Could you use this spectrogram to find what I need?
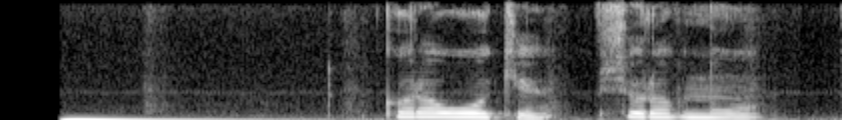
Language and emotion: Russian, sad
